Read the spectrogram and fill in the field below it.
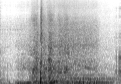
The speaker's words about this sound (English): The clutch! You have to keep your foot on the clutch when you change gears.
